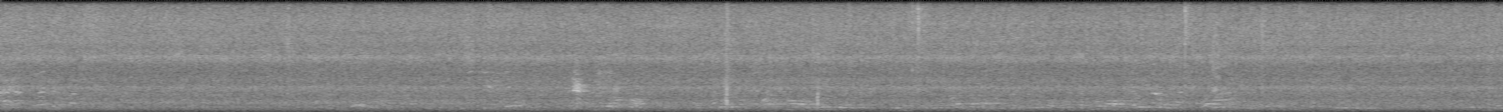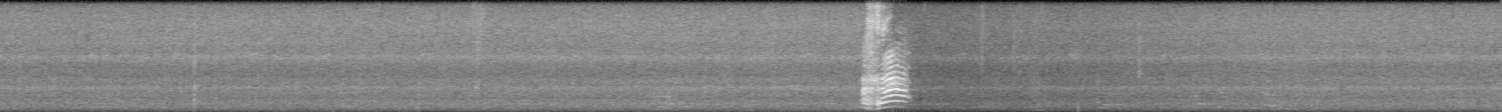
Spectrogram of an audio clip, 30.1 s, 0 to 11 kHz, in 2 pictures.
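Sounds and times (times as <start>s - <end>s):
faint distant voices: 0.0s - 30.0s
steady rushing noise: 0.0s - 30.0s
person shouting high-pitched: 23.6s - 24.2s.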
